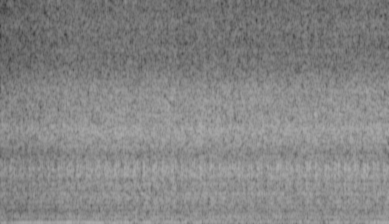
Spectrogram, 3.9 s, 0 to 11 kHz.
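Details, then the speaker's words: Ford Crown Victoria Police Interceptor V8 idling on a used-car test, steady engine knock running through it about three or four knocks a second; a car to avoid buying. "that right there friends is an engine knock and if you're crrom viic the one you're test driving the one you're interested in buying makes that noise I would stay as far away from it as you can"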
